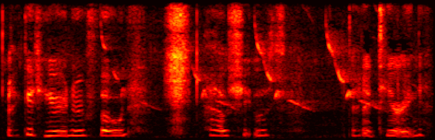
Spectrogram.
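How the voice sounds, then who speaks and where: A young woman shares something personal in a halting, casual way. Her voice is high with plenty of vocal fry, and faint noise sits behind it in a simple home recording. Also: little pitch movement. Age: young adult. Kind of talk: personal confessional vlog, casual talk.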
